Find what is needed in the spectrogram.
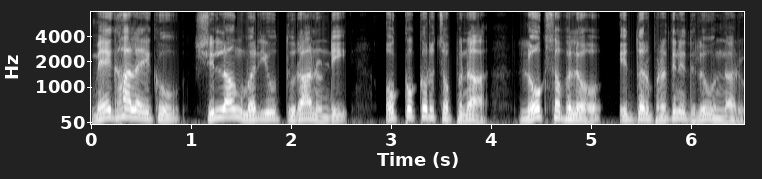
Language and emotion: Telugu, neutral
